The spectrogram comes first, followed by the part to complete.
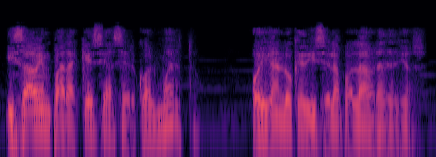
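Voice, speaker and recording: A man's voice: on the low side, expressive, normal speed. A Mexican priest giving a homily at Mass. He preaches with heavy repetition and puts questions to the congregation. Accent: Mexican Spanish. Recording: slightly dull recording with faint music.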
